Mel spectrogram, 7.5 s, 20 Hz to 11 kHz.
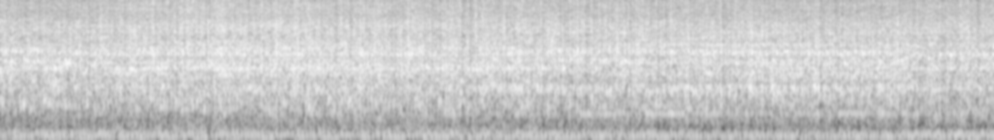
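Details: Warm Jeep 5.0 stroker (about 4.9 L) with stage three cam after fitting longer push tubes to cure engine noises, headers about 400°: steady, even low rumble at idle with no ticking, knocking or misses; idling smoothly.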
